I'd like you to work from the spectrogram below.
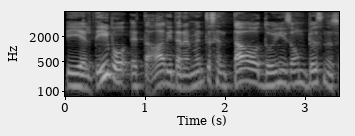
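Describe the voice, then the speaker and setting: A man's somewhat breathy, dark, mellow tone, fairly high in pitch with ordinary pitch variation, at a fairly quick pace. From Puerto Rico. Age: 20s. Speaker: podcast co-host. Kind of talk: casual chat.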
